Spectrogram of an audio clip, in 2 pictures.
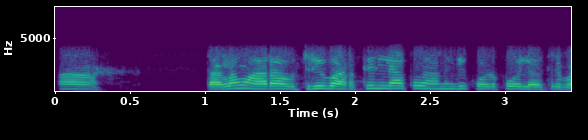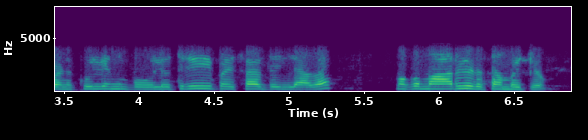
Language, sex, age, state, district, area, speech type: Malayalam, female, 45-60, Kerala, Idukki, rural, conversation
